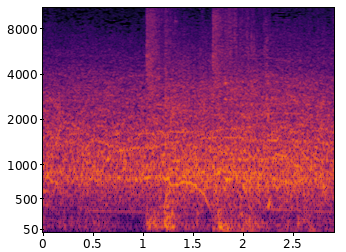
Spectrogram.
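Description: A wooden table smashes with a loud crash.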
